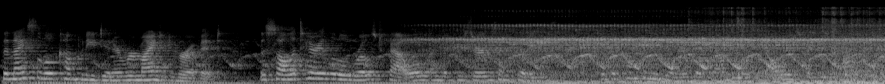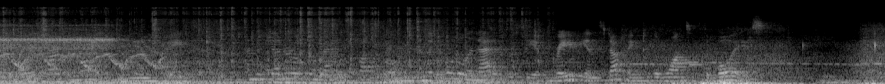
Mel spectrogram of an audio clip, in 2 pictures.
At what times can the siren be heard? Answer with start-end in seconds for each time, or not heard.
0.0-10.6, 15.1-17.6.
